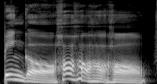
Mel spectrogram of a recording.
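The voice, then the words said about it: Luigi impression, exaggerated exclamations. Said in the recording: “that wasn't a terrible Luigi impression ... It's pretty good.”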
